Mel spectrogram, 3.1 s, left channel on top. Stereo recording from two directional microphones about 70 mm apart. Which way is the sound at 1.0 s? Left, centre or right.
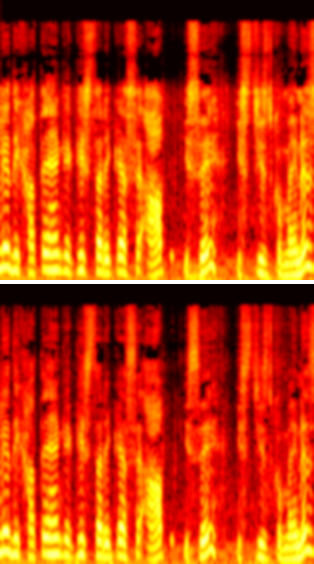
Right.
